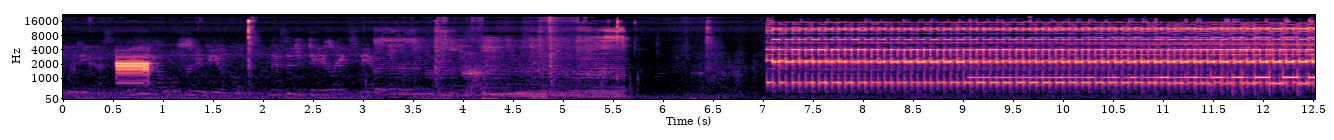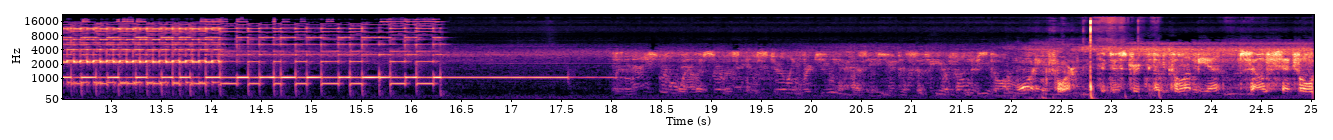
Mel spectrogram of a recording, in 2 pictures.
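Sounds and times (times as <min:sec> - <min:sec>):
electronic alarm beeping: 0:07.1 - 0:18.1
steady alarm tone: 0:07.1 - 0:18.3.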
